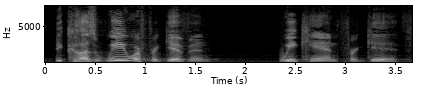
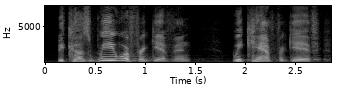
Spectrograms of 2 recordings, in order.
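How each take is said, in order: First: Slow soft emphasis. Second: Said in the usual way. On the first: Shown as a demonstration.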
